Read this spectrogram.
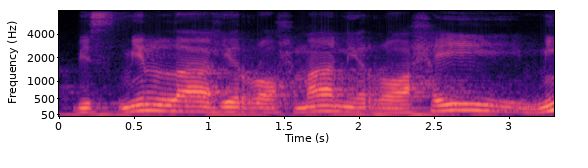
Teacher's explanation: Kalau kita mau menyambungkan atau mewasolkan, maka Bismillahirrahmanirrahim. Mi-nya itu harus dibaca berharokat kasroh, baru disambungkan ke bacaan berikutnya.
